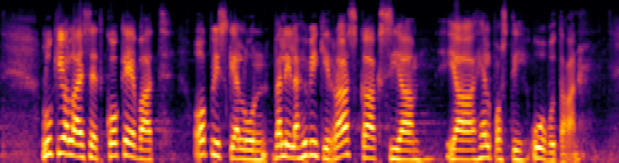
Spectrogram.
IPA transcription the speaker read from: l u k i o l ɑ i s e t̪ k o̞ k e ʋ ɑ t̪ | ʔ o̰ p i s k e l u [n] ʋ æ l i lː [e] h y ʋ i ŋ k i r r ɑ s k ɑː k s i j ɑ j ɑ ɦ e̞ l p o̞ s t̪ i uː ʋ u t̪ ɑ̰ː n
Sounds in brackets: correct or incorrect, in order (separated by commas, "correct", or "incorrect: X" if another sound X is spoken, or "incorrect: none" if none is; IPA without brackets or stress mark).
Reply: correct, incorrect: æ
